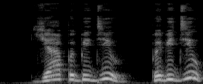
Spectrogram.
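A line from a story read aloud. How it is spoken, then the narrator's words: Whisper. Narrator (Russian): прошептал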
